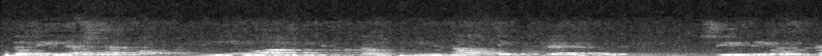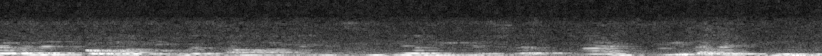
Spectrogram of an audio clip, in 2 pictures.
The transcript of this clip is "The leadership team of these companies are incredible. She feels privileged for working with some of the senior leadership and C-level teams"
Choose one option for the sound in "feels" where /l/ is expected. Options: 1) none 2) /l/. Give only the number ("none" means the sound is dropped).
1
